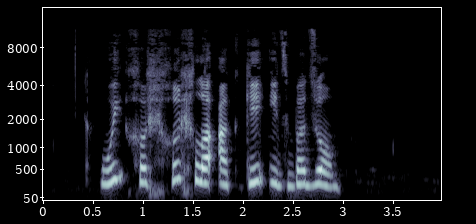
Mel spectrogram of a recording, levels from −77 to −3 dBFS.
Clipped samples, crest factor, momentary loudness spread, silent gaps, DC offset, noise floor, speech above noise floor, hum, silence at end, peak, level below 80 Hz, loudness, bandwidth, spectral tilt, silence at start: under 0.1%; 22 dB; 10 LU; none; under 0.1%; -70 dBFS; 48 dB; none; 1 s; -4 dBFS; -70 dBFS; -23 LUFS; 11.5 kHz; -4 dB/octave; 0.4 s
